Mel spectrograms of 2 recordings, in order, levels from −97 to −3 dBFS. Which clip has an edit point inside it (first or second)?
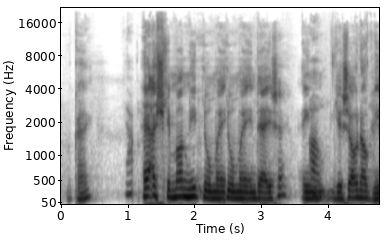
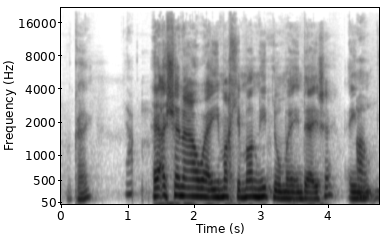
first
